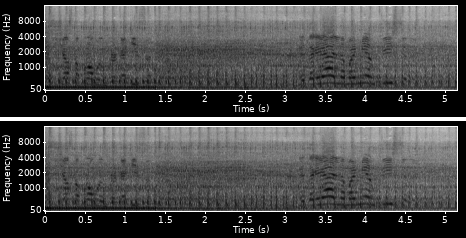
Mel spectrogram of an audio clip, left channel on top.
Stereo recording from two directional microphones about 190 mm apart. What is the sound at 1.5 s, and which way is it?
Vehicle, 10° right (ahead or behind).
